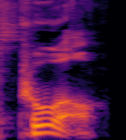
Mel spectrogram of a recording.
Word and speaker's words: Pwyll: And their name is Pool, which is spelled P-W-Y-L-L. It's a Welsh name.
